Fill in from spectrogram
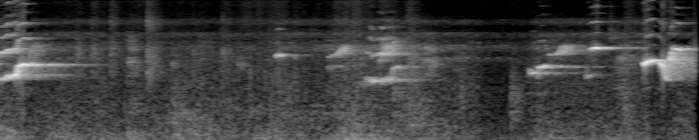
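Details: Black-capped bulbul singing in full 'gacor' form: a sharp whistled opening, scattered shorter notes, a brief silence, then a loud run of bright whistles and a rising final phrase.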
